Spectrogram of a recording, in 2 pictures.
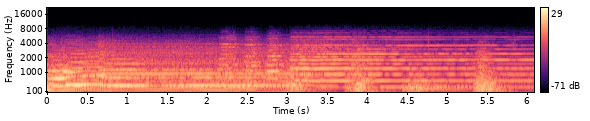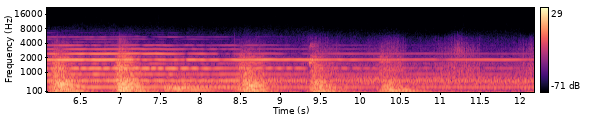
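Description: Orchestral musical bridge between scenes of a radio drama: a loud held brass chord, then a slow steady beat of low drum strokes under sustained brass, fading toward the end.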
